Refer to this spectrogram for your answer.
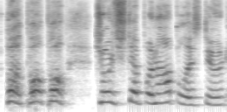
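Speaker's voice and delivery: high, loud imitation of a drunk friend yelling; imitating Bill yelling at the Garden; mock calling out. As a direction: call out to your buddy, hammed up.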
